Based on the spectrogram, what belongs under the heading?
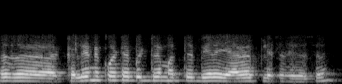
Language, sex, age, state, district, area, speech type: Kannada, male, 18-30, Karnataka, Chitradurga, urban, conversation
